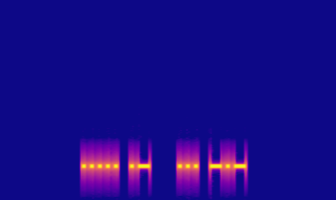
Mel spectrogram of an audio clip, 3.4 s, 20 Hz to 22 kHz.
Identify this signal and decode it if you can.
Morse code, heard as a keyed tone, about 29 wpm, 700 Hz. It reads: 5A SK
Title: Field Day Exchanges Encore - 30wpm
